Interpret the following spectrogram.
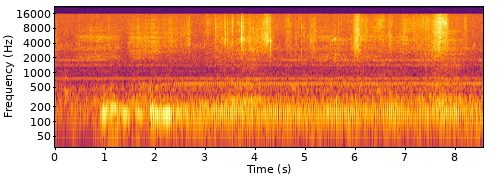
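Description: Flat brush stroking and dabbing acrylic paint onto paper: several soft brushing strokes, the loudest near the end. A low steady hum starts about a second in.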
